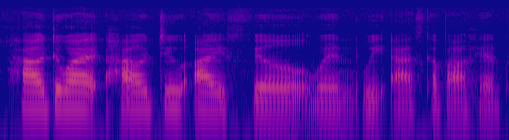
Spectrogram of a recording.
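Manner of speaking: very soft, reading to yourself; murmured reading. Real, not acted. Streamer reads a viewer's question, murmured to herself. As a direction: read the question under your breath.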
